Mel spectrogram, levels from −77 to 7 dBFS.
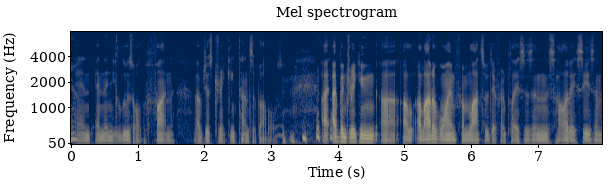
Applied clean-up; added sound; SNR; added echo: none; none; none; none.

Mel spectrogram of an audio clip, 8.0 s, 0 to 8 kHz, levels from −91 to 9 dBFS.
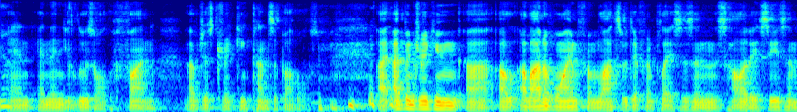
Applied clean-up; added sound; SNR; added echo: none; none; none; reverberation time 1.2 s.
